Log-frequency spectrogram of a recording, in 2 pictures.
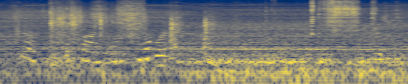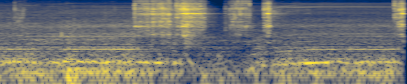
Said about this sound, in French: Alors, le ventilateur.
